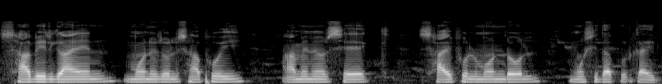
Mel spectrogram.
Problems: none marked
